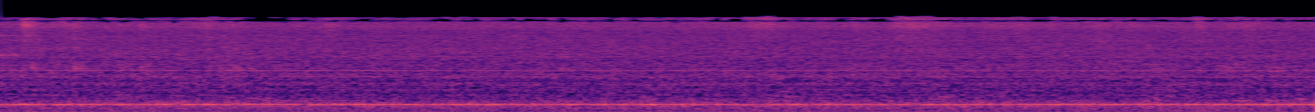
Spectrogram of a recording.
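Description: A bus rattles and rumbles as it drives.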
